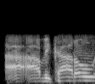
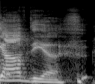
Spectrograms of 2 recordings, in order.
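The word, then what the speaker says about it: Avdija: So Denny Avdia. That's his name.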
